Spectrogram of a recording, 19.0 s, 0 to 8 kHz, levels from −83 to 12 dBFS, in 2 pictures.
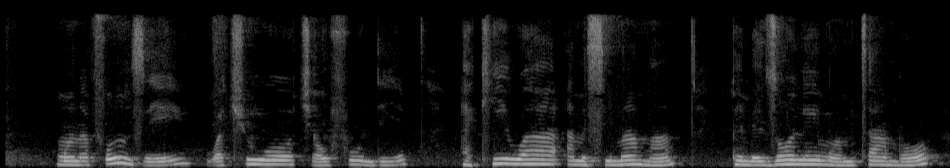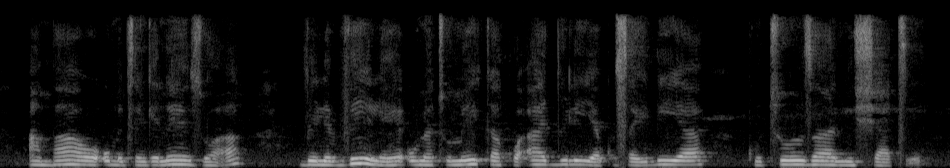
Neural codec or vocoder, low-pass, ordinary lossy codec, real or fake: none; 7.2 kHz; MP3, 48 kbps; real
